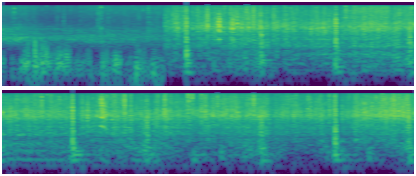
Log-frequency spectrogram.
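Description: Gusty wind buffeting at first, then about a second and a half in, heavy storm rain suddenly starts pelting the car's windshield and body. It goes on as a dense, steady hiss with a sharp knock roughly every second, heard from inside the car.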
